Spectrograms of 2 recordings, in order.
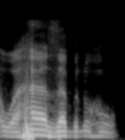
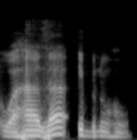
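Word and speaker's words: وهذا ابنه: tapi tidak ter terucap jadi tidak dibaca hadza ibnuhu tapi dia langsung disambung hadza ibnuhu dihilangkan dalam pengucapan ee dihilangkan kan hamzahnya di dalam pengucapan. Jadi dibacanya wahadza bnuhu wahadza bnuhu bukan wahadza ibnuhu tiib.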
